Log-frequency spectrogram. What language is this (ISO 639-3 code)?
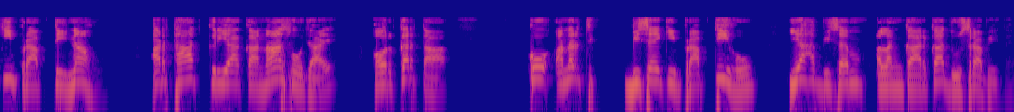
hin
